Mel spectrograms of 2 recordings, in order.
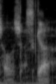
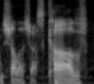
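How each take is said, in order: First: "Shalashaska" ending in an open "-ka"; quiet "Shalashaska", ending on the vowel a; pronouncing the similar name. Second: "Shalashaskov" ending in a clear "-kov"; slow "Shalashaskov", final v sounded; pronouncing the name. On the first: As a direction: say "Shalashaska" softly, with no final v. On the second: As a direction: say "Shalashaskov" slowly, closing on the v. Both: Shown as a demonstration. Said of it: "No, it's different".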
